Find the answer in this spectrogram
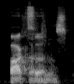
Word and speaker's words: Faksa: Faksa.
